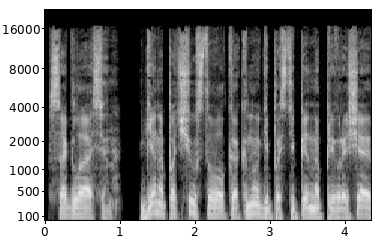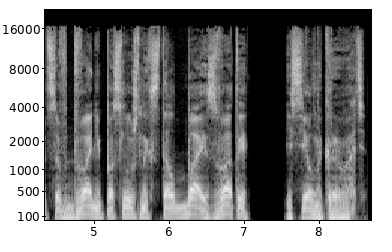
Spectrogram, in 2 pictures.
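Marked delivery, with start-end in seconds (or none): none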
